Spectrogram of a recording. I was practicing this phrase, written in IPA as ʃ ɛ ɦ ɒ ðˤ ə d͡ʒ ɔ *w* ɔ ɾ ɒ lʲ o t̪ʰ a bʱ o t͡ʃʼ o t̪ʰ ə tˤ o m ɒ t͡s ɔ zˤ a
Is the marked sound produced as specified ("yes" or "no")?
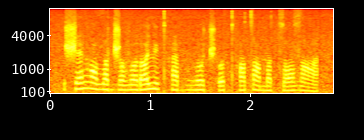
no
